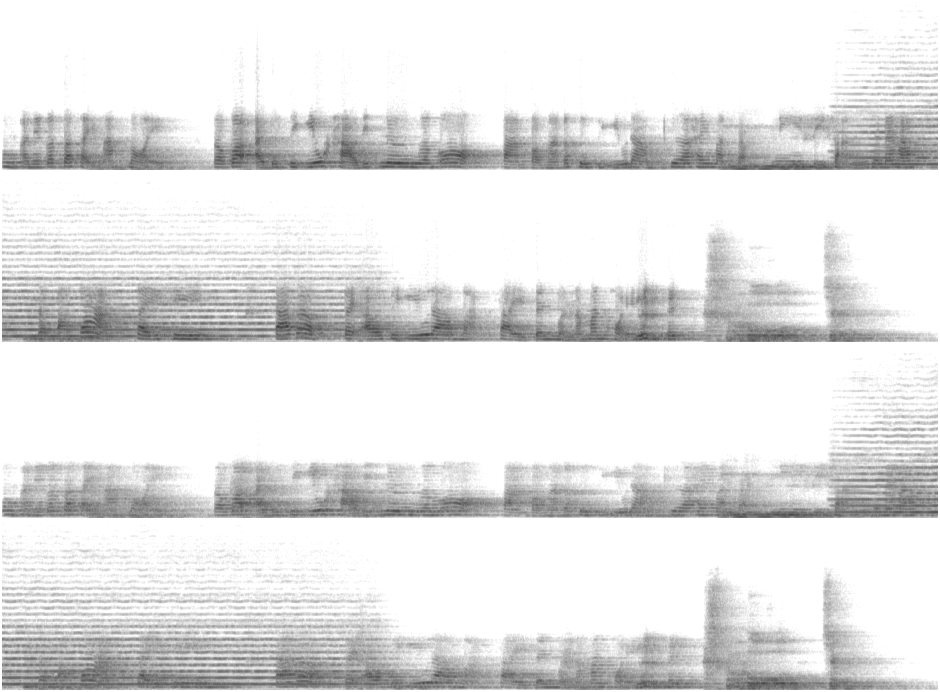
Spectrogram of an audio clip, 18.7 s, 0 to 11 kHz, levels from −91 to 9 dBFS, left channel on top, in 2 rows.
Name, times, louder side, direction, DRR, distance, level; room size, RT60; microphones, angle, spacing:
voice 1, 0.0-1.7 2.1-4.7 5.0-9.1 9.7-10.5 10.7-11.4 11.8-16.2, left 5 dB, 90° left, 8 dB, 0.3 m, -29 dB
voice 2, 0.9-1.4 2.3-2.7 7.1-8.2 9.6-10.2 14.9-15.2 16.4-17.7, right 2 dB, 80° right, 0 dB, 0.7 m, -32 dB
sound 1, 8.3-13.2, right 1 dB, 30° right, 0.4 m, -31 dB
4.9 x 2.2 x 3.6 m, 1.3 s
head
